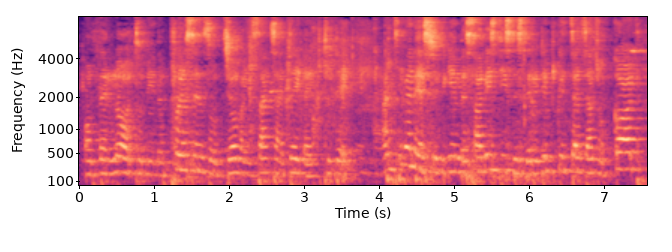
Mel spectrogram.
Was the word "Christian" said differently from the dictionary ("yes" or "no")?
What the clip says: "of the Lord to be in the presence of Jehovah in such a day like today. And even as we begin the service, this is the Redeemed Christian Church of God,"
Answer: yes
